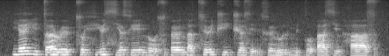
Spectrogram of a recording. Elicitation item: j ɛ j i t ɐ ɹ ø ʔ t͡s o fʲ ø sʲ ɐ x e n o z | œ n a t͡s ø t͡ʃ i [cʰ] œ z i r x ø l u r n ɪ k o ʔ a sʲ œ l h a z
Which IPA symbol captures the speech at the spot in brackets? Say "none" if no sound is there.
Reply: t͡ʃ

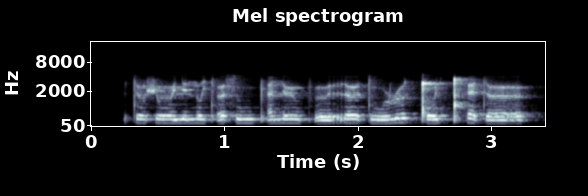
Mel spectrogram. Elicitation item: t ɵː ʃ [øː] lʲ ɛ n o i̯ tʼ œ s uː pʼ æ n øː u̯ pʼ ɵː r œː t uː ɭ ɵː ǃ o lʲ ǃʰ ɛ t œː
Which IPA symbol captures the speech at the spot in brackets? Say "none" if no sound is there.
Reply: ɵː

